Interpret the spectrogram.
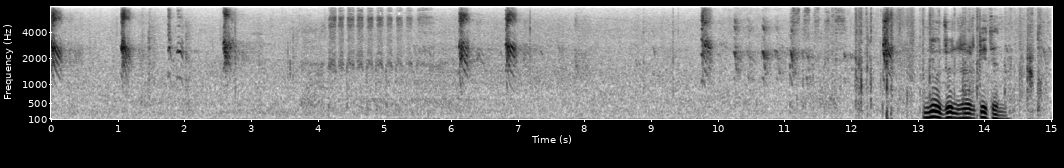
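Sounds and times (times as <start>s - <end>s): bird chattering: 4.2s - 7.1s, 9.8s - 12.1s
sharp bird calls: 4.2s - 8.2s, 9.8s - 12.7s.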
